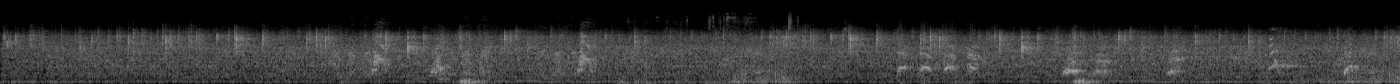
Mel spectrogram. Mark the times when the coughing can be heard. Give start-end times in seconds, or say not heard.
not heard.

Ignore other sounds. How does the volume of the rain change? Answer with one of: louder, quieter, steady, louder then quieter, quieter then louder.
steady.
